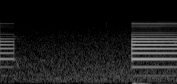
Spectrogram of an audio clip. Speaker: just scanning all the available frequencies and it's going to pick the quietest one this goes on for 30 seconds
